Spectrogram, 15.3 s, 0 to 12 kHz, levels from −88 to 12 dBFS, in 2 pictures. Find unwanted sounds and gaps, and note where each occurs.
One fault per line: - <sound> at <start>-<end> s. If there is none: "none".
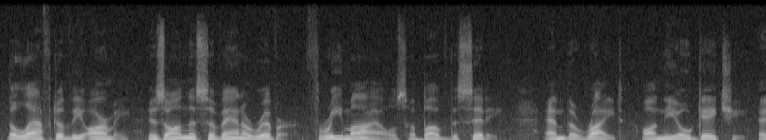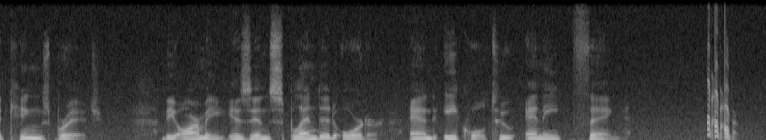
- chirp at 14.7-15.1 s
